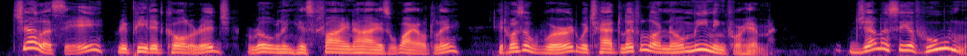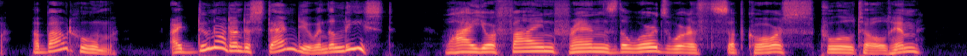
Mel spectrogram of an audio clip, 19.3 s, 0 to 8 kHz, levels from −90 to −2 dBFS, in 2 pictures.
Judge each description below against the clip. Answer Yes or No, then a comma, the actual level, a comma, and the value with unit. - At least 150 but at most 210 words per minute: No, slow, 135 wpm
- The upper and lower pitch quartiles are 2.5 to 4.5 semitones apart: No, wide, 5.5 semitones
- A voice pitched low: No, medium, 150 Hz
